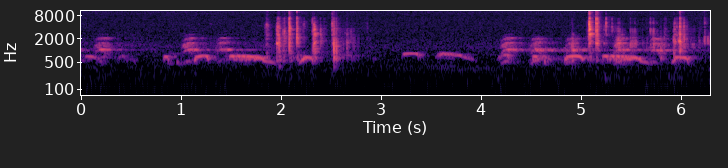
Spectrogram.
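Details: Spotted dove lure song alternating 'thúc gù' and 'gáy gọi' coo styles: two runs of mellow, low cooing phrases, each a few short notes then a longer wavering coo, with sharp high chirps from other small birds between them.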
